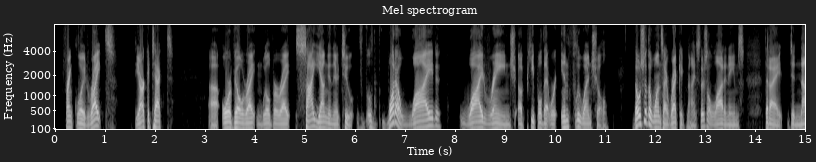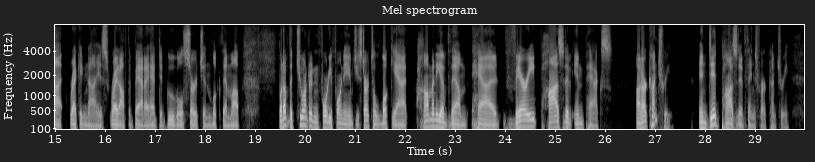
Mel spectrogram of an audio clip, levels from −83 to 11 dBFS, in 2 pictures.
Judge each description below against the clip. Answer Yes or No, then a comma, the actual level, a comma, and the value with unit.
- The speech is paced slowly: No, average, 165 wpm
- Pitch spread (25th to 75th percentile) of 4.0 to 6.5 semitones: Yes, average, 5.1 semitones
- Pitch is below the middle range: Yes, low, 100 Hz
